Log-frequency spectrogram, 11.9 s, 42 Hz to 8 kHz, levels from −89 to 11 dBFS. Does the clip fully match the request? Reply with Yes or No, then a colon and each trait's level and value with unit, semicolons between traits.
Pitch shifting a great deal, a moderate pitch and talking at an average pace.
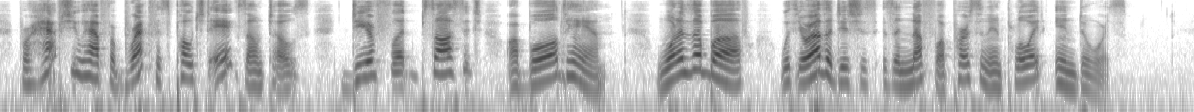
Yes: wide, 7.2 semitones; medium, 175 Hz; average, 145 wpm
